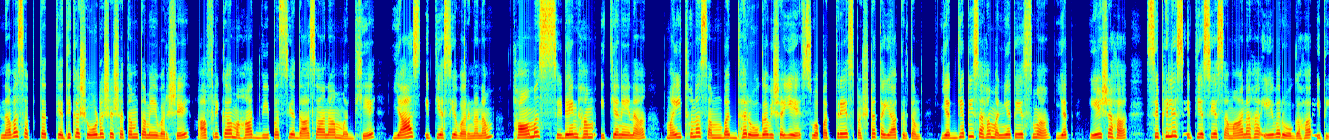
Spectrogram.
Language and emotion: Sanskrit, neutral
